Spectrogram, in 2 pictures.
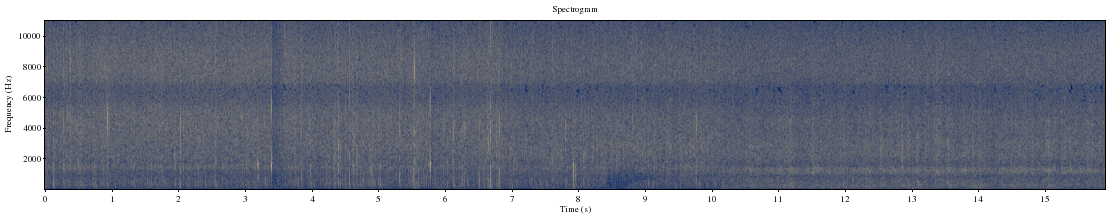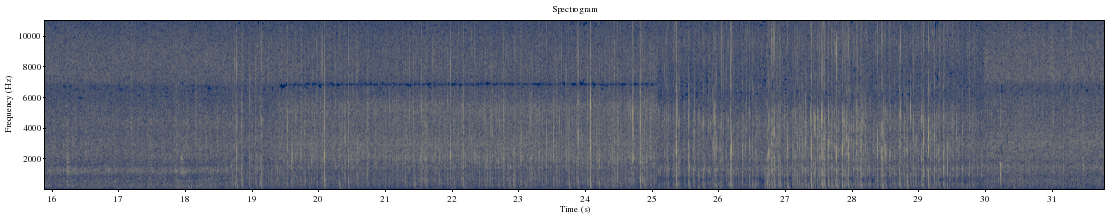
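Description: Steady rain, with many sharp hits of single drops close by, a little heavier in the last few seconds.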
